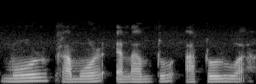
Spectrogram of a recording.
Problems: constant background noise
